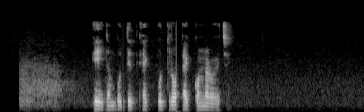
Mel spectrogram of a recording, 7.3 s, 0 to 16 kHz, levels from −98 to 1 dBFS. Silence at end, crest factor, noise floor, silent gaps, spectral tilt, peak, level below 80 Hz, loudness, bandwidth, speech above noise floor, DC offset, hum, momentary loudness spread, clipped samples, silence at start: 2.75 s; 24 dB; -74 dBFS; none; -4.5 dB/octave; -8 dBFS; -68 dBFS; -28 LUFS; 7.8 kHz; 46 dB; under 0.1%; none; 23 LU; under 0.1%; 0.4 s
